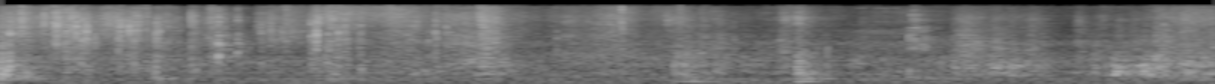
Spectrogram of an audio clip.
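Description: Faint handling noise: a few light clicks and soft rustles as a plastic-cased graded card is slid out of its foil wrapper and handled.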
